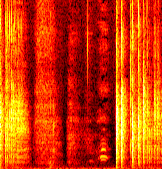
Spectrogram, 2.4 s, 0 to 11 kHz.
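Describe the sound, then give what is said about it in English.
Seven six-sided dice rattle as they are shaken, then clatter onto a hard surface in a quick burst of overlapping clicks and bounces, fairly loud. “Please roll 7d6.”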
